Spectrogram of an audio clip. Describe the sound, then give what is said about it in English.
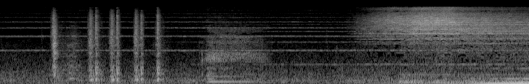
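A motorhome engine is being started: a few sharp clicks come first, then a brief whir, and then a broad engine roar swells and holds to the end. “Bix tries to start the motorhome.”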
